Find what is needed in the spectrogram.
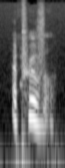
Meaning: An expression granting permission; an indication of agreement with a proposal; an acknowledgement that a person, thing, or event meets requirements
- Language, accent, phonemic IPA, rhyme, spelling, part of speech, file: English, US, /əˈpɹuvəl/, -uːvəl, approval, noun, En-us-approval.ogg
